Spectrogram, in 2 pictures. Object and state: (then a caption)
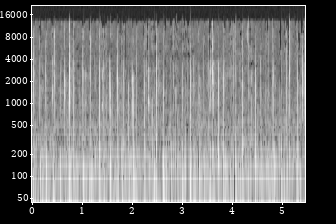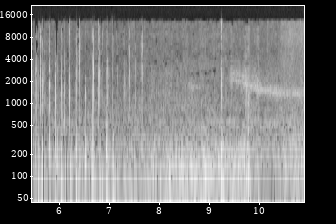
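Beeswax food wrap. Hands with long nails crinkle and rub a thin beeswax-coated fabric food wrap laid over a fluffy microphone windscreen. Dense, rapid crackles ride over a heavy, muffled low rumble. Near the end the crackling thins into a softer, steadier rubbing with a faint squeaky tone.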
